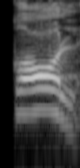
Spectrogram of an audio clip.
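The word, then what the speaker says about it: call: नियम क्या है कि ए के जस्ट बाद डबल एल रहे तो इस ए का औ उच्चारण कीजिएगा ठीक है तो देखिए यहां पे सी ए डबल एल तो इसको क्या पढ़ेंगे कॉल देखिए डबल एल है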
